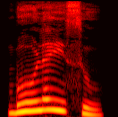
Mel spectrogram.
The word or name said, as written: ಬೋಳಯಿಸು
